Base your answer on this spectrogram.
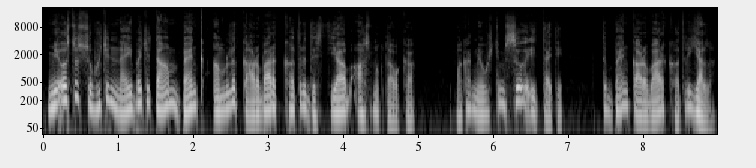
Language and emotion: Kashmiri, surprised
